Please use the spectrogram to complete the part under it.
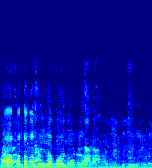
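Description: Puppies whine and whimper close by.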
